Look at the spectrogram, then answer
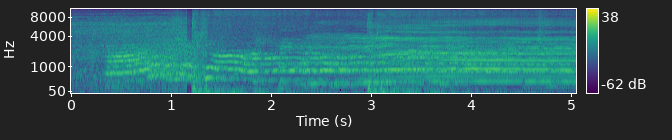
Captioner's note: slow-mo screaming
